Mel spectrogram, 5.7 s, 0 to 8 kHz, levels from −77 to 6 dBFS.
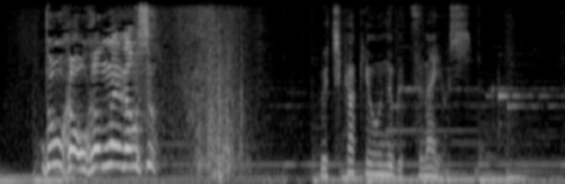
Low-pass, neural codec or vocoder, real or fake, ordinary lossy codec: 7.2 kHz; none; real; none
